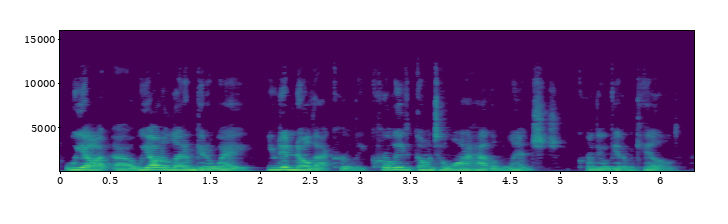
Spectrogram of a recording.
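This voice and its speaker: A woman's voice: lowish voice, normal speed, mellow, lightly acted. A woman reading aloud and voicing an old male ranch hand who talks in rural, folksy speech. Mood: pleading.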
